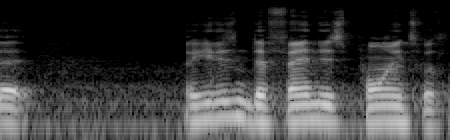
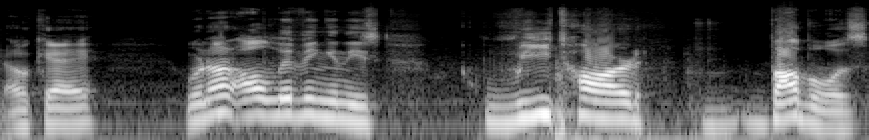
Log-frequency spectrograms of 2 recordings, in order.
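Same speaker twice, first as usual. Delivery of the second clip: much louder angry yelling; much louder furious rant; 10 dB louder than usual. Real, not acted. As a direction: tear into people who are offended. Furious rant defending F-bomb.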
